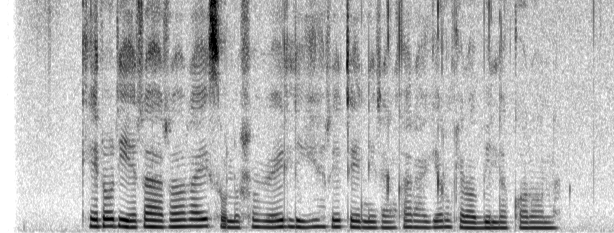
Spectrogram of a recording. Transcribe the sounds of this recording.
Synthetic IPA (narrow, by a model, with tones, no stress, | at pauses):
kʰe˦do˦dje˨ɾa˦ɾɔ˦ɾa˦i˦so˨lo˨ʃo˦jɔ˨e˦li˨ɡi˦ɾe˦te˦ni˨ɾa˨ŋka˦ɾa˨ɡɔ˦lke˨ɾɔ˨bi˨le˨kɔ˨ɾɔ˦na˨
